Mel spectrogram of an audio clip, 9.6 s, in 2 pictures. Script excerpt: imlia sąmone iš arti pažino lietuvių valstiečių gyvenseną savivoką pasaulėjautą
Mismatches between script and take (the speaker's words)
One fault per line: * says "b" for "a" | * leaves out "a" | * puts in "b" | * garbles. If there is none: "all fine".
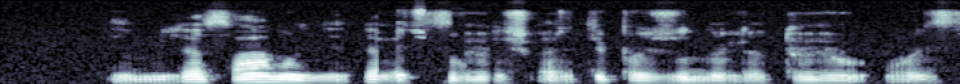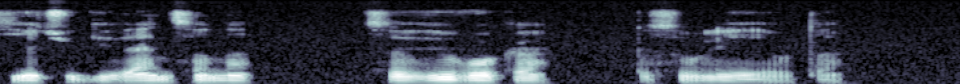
* garbles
